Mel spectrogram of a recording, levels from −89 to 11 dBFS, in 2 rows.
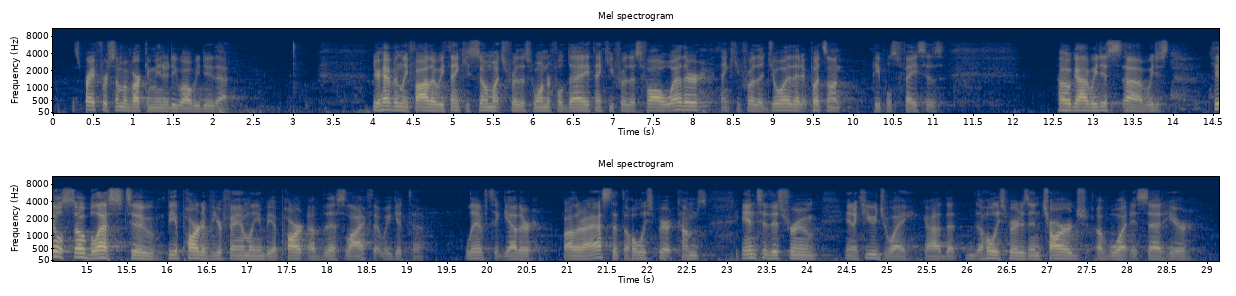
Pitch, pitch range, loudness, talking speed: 120 Hz, 110-130 Hz, -31 LUFS, 200 wpm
